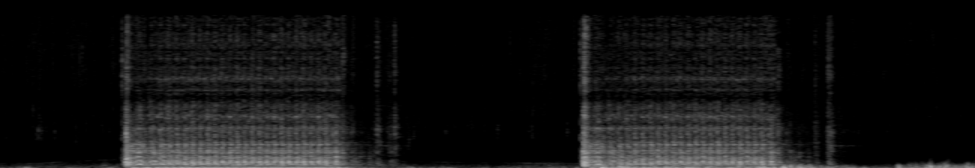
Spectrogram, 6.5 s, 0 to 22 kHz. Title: Yamaha 90 crank no start after CDI swapp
